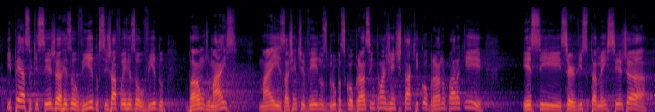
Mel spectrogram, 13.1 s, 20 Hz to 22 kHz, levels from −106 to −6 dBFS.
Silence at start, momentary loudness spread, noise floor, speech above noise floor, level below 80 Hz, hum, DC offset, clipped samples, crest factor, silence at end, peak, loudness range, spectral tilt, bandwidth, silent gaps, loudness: 0.1 s; 7 LU; -75 dBFS; 30 dB; -64 dBFS; none; under 0.1%; under 0.1%; 18 dB; 0 s; -28 dBFS; 3 LU; -5.5 dB/octave; 16.5 kHz; none; -46 LUFS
